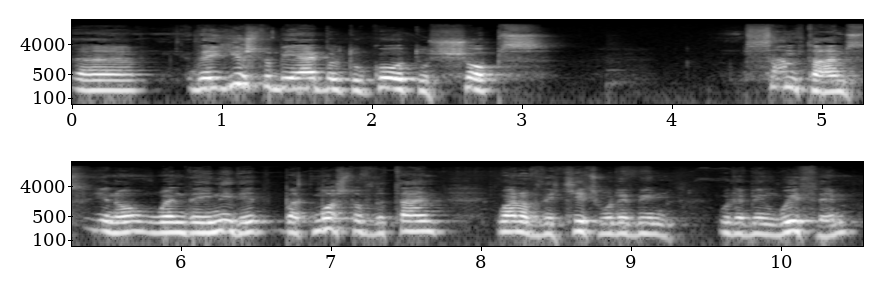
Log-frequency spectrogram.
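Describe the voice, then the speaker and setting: A man's voice: high voice, steady tone, unhurried, mellow. An older man from Greece with a Greek accent, speaking English as a second language, recalling his working life in an interview, often repeating words as he searches for them. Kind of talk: oral history interview.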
